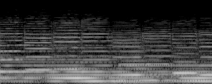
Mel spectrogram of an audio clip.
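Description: Instrumental church music: a violin melody over organ accompaniment, several notes held at once above a sustained bass line.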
